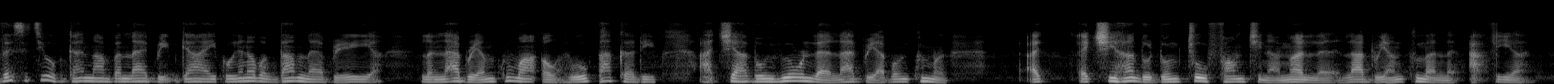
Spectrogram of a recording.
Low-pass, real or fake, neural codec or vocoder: 7.2 kHz; fake; codec, 16 kHz, 0.5 kbps, FunCodec, trained on LibriTTS, 25 frames a second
